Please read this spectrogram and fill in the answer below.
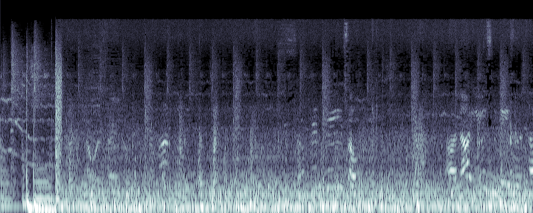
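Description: Wind blowing across the microphone on a sailing yacht under sail in a fresh breeze, a dense, steady low rumble. Electronic music ends about a second in.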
